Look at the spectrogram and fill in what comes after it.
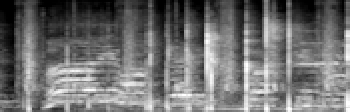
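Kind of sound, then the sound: human body sound, hand claps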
